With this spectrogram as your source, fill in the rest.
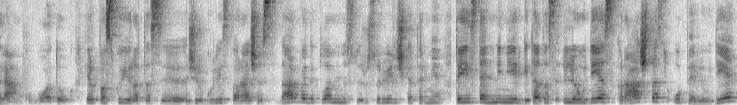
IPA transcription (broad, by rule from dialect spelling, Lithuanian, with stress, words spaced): ˈlʲɛŋkʊ ˈbuɔ ˈdɐʊk ɪr pɐsˈkʊɪ ˈiːrɐ ˈtɐs ʒʲɪrɡʊˈlʲiːs pɐˈrɑːʃʲɛs ˈdɐrbɐ dʲɪpˈlˠoːmʲɪnʲɪ sʊr sʊrʲˈʋʲiːlʲɪʃʲkʲɛ tɐrʲˈmʲeː ˈtɐɪ ˈjɪs ˈtʲɛn ˈmʲɪnʲɪ ˈɪrʲɡʲɪ ˈtʲæː ˈtɐs lʲɛʊˈdʲeːs ˈkrɑːʃtɐs ˈʊpʲeː lʲɛʊˈdʲeː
